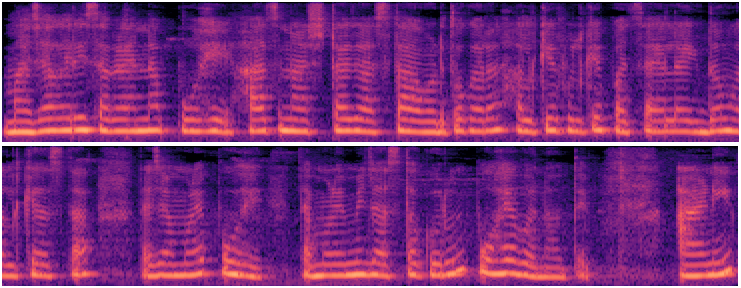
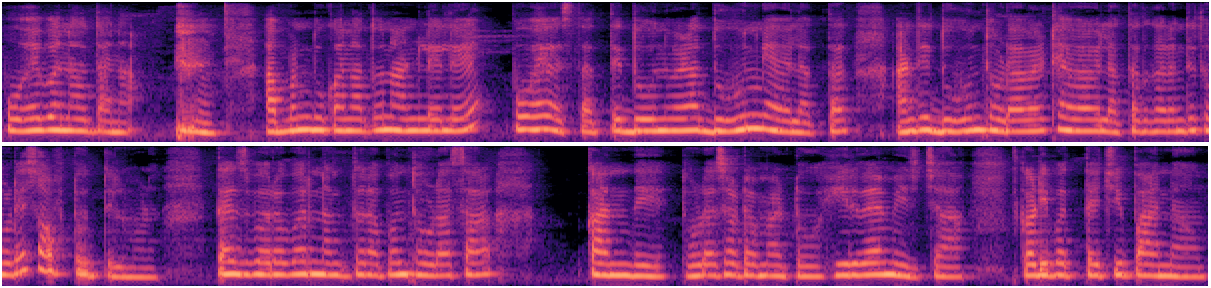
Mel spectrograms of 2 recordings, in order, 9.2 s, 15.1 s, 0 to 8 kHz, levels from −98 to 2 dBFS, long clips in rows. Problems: none marked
